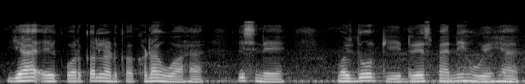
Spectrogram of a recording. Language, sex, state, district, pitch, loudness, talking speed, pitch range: Hindi, male, Uttar Pradesh, Saharanpur, 145 Hz, -19 LUFS, 160 wpm, 130-155 Hz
